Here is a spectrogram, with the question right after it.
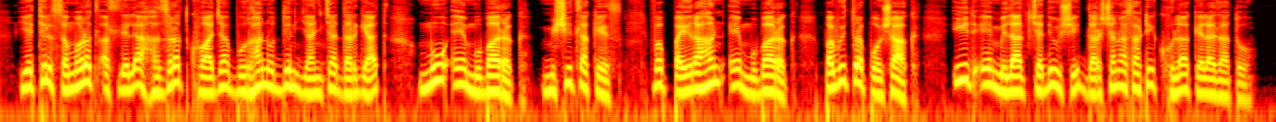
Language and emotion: Marathi, neutral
